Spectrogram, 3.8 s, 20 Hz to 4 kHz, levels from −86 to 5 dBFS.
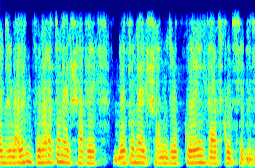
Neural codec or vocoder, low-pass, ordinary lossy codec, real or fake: vocoder, 22.05 kHz, 80 mel bands, HiFi-GAN; 3.6 kHz; none; fake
